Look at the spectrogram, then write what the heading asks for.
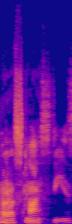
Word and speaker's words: pasties: I didn't pay attention that they were pronouncing pasties. Yeah. And again, I thought that was like her just leaving out the R, like we would say pastries.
